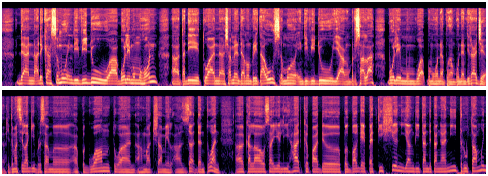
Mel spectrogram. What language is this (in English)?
Malay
